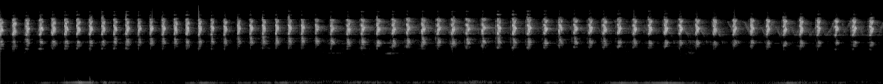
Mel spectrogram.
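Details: Lovebird giving its long, unbroken ngekek chatter: a rapid, steady train of high, buzzy notes, about five per second, running without pause through the whole stretch, with only faint low rumbles beneath.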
